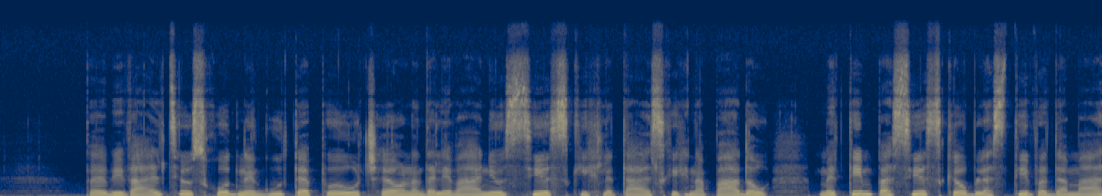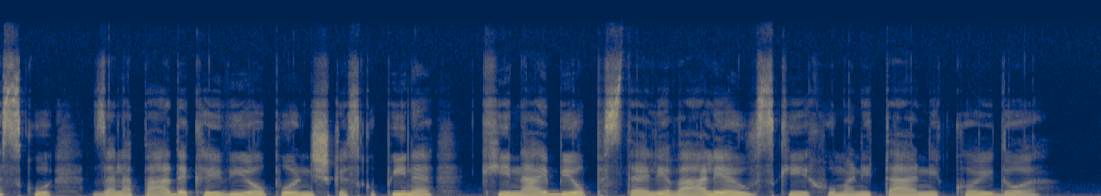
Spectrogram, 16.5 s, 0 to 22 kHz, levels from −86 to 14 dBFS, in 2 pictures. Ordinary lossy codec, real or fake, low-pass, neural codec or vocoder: none; real; 19.8 kHz; none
